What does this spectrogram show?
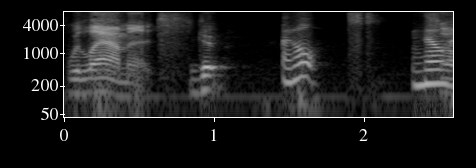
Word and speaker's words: Willamette: But no, at the end of the game, you go to Willamette, Willamette County, and it's pronounced Willamette.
